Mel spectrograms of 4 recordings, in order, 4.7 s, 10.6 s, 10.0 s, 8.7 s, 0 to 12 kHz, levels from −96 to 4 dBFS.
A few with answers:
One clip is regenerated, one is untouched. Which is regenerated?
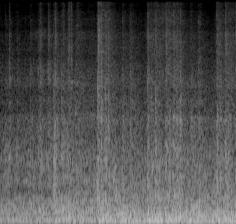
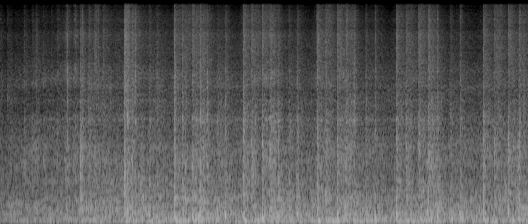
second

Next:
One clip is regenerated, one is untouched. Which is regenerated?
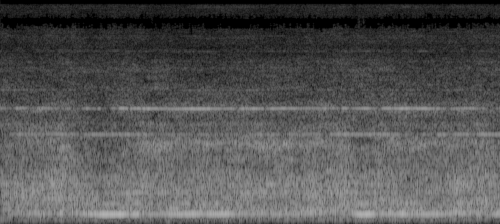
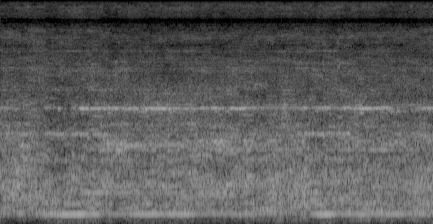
second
